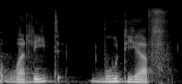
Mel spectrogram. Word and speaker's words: Walid Boudhiaf: So just follow him as well on Instagram as well, under WALID BOUDHIAF. Do I pronounce it right, Walid? Yeah, perfect. I know it's hard to spell, but you pronounce it right.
